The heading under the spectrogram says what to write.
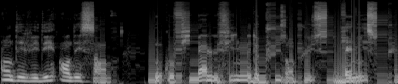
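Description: From about 0.92 s right through to the end at 3.99 s, the speech turns into robotic sound from repeated short buffers. It's a stiff, metallic buzz sitting at about 100 Hz, still loosely tracking the talking. That's likely the playback starving for data and looping the last chunk of audio, which fits a 10 ms buffer being repeated, with most of the real audio in that stretch skipped.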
